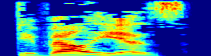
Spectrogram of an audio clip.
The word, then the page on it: devalues: British English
